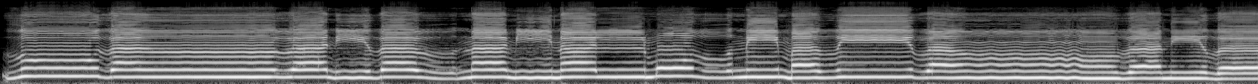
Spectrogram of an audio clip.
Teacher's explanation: Jadi saat membunyikan tanwin, kita sudah siap-siap ke makhraj dzalnya, sudah siap-siap mempertemukan ujung lidah dan ujung gigi seri atas. Dzadzi dzubal, dzuzan dzani dzazna minal mudni madzidzan dzanidza.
